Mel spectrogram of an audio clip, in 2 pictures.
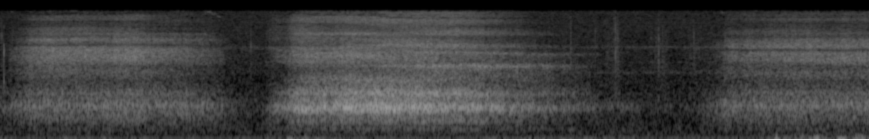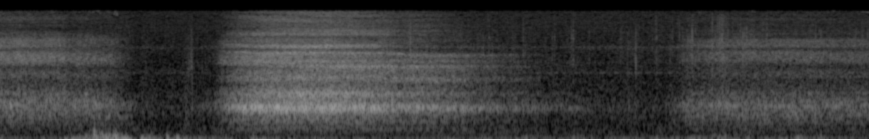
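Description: A woman's slow, steady breathing, close to the microphone: two long breaths about four seconds apart, with quieter breath in between. A soft low thump comes near the middle.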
